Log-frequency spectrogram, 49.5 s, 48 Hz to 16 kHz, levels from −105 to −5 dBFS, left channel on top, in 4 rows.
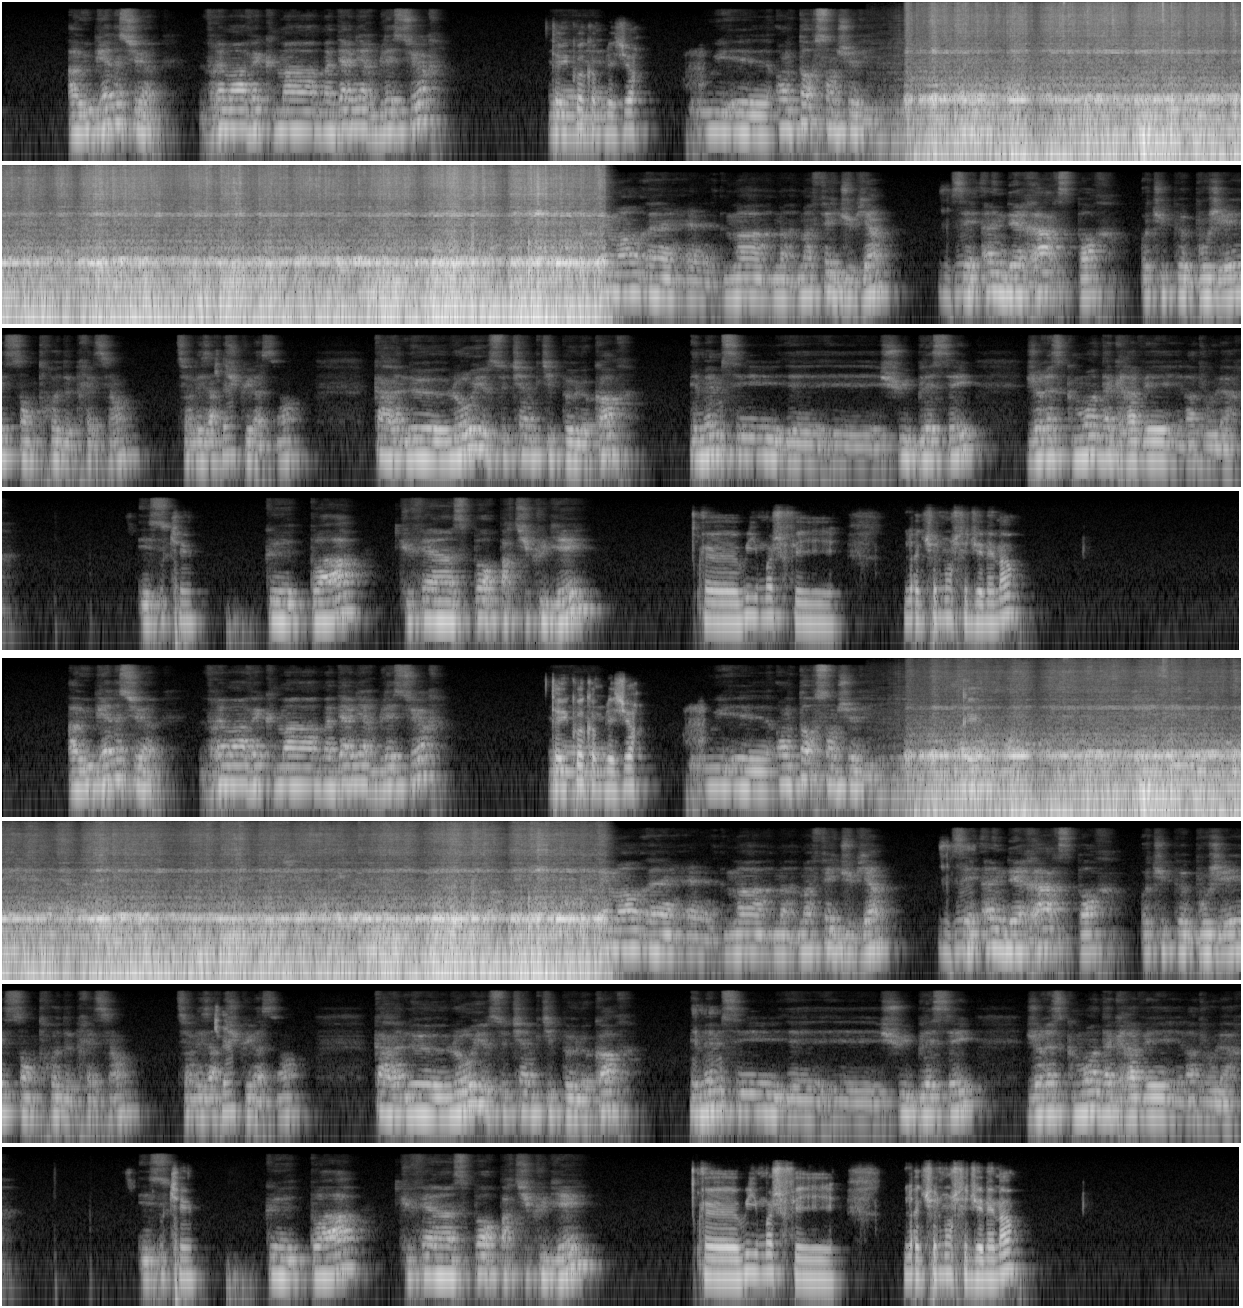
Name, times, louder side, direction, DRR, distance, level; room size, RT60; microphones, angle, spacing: voice 1, 0.7-1.6 2.0-4.4 5.5-6.0 6.9-8.8 9.5-10.2 11.2-13.7 14.6-17.5 18.2-21.3 21.9-23.5 23.8-26.0 26.5-27.7 28.5-31.1 31.7-34.5 35.0-37.2 38.5-38.8 39.8-40.8 41.1-43.1, equal, 10° left, 2.4 m, -37 dB
voice 2, 5.5-6.4 6.9-7.0 9.5-9.8 21.8-22.1 27.0-27.1 31.7-32.0 38.9-39.1 44.1-45.9 46.2-47.3, right 5 dB, 65° right, 0.4 m, -35 dB
sound 1, 8.6-13.9, equal, 10° right, 1.4 m, -47 dB
sound 2, 9.0-18.4, left 2 dB, 55° left, 0.6 m, -26 dB
6.5 x 4.0 x 5.3 m
head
